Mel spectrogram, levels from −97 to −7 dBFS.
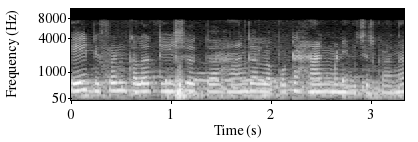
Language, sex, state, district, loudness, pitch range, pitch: Tamil, female, Tamil Nadu, Nilgiris, -17 LUFS, 205-250 Hz, 235 Hz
